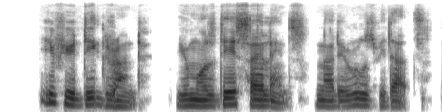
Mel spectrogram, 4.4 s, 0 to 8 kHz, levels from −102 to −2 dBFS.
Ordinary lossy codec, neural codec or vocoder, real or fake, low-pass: none; vocoder, 44.1 kHz, 128 mel bands, Pupu-Vocoder; fake; 7.2 kHz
